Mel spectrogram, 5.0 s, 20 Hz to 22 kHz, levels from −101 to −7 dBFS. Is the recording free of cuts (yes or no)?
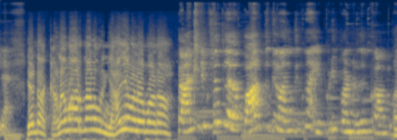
no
